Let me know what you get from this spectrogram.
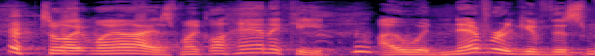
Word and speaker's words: Haneke: Haneke. – That's close enough. – No, it is not at all. One sounds like Hanky, and one sounds like Haneke.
